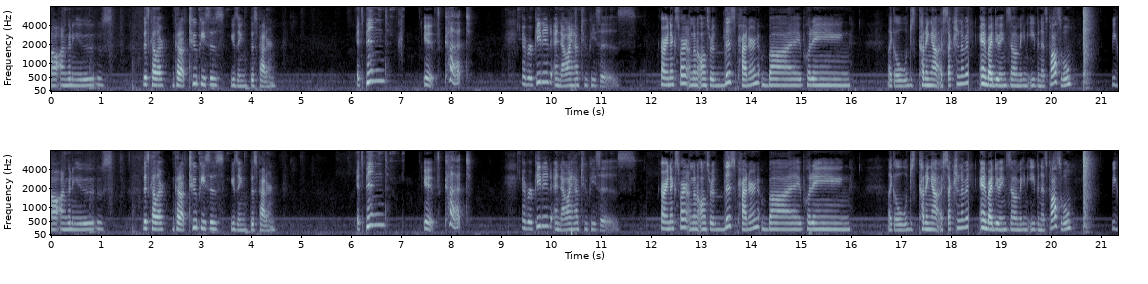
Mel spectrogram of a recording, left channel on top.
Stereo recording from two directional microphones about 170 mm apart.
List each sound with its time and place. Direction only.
0.0 s speech: centre (ahead or behind)
6.0 s a woman's voice: centre (ahead or behind)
